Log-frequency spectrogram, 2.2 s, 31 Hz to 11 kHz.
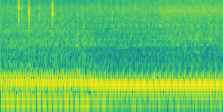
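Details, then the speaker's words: Plymouth Barracuda with TransGo TF3 shift-kitted 727 TorqueFlite automatic on maiden test drive: engine drones under load, then revs drop cleanly in one quick step into third with no flare or slip; normal upshift. "once this thing gets uh his tuned or whatever shifted right away right hit third"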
